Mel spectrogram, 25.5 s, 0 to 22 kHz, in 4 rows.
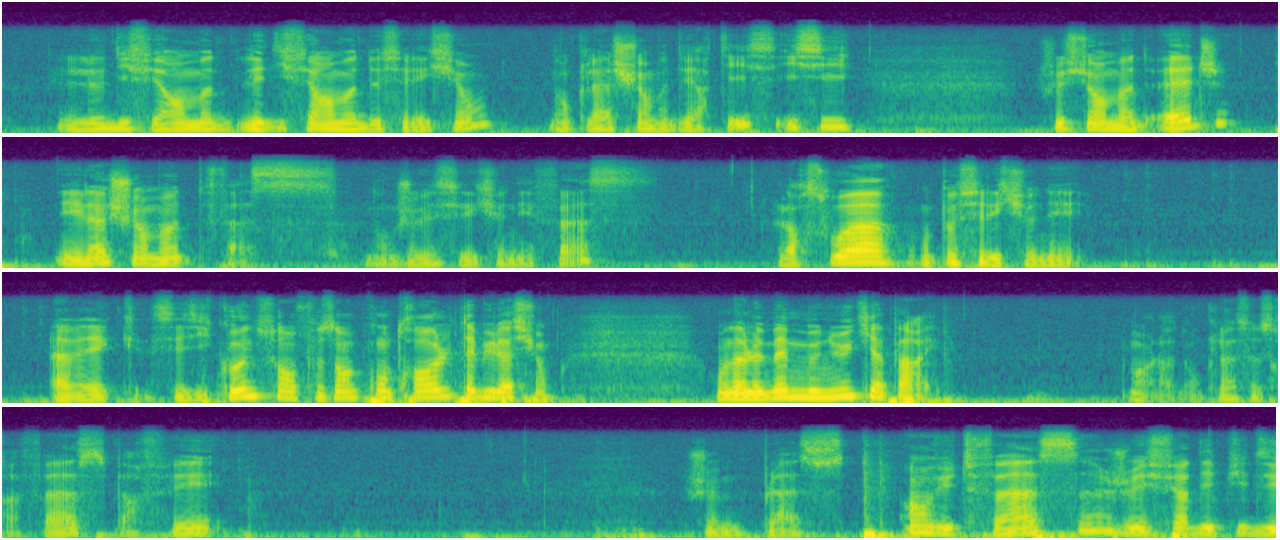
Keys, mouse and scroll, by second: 0.6-1.7 drag, 3.2 right click, 4.2 click, 5.9 right click, 7.6 click, 10.8-11.9 drag, 12.1-14.3 drag, 15.1 ctrl+Tab, 17.4 ctrl+Tab, 18.9 click, 20.3 middle click, 21.0 middle click, 21.7 right click, 23.5 KP_1, 24.5 shift+middle click.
